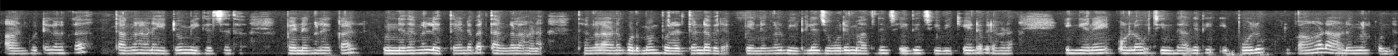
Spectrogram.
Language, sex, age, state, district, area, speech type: Malayalam, female, 18-30, Kerala, Palakkad, rural, spontaneous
